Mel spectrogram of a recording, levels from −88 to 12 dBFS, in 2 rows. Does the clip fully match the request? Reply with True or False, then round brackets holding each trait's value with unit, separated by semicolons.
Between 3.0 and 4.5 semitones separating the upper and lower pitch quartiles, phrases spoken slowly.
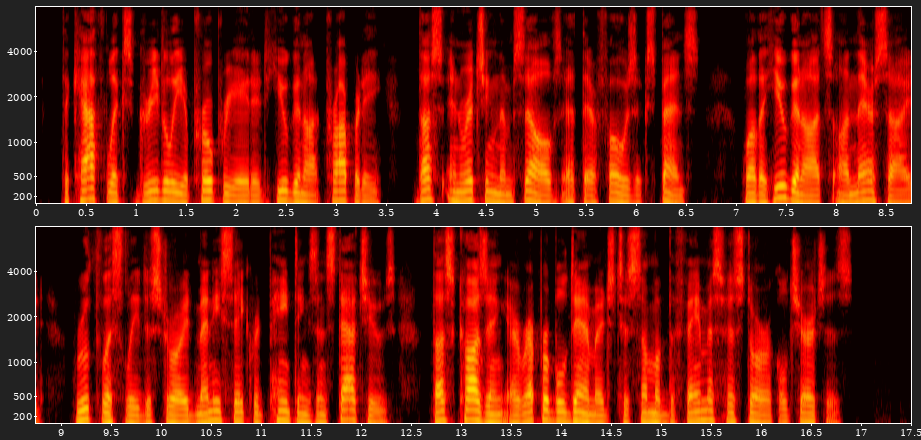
True (4.0 semitones; 125 wpm)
